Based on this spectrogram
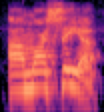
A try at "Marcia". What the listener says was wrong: Nope, it's Marcia. Marcia. It's like it's like a song.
